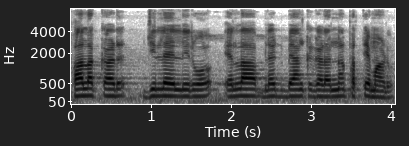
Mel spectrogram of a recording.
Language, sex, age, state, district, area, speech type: Kannada, male, 45-60, Karnataka, Udupi, rural, read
